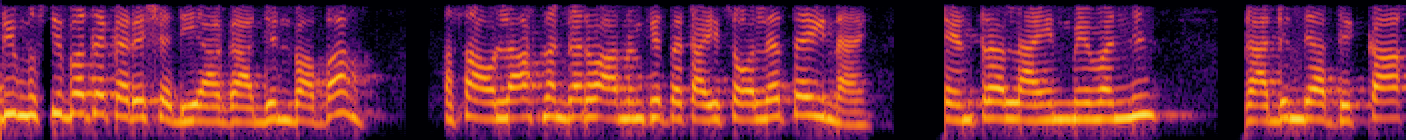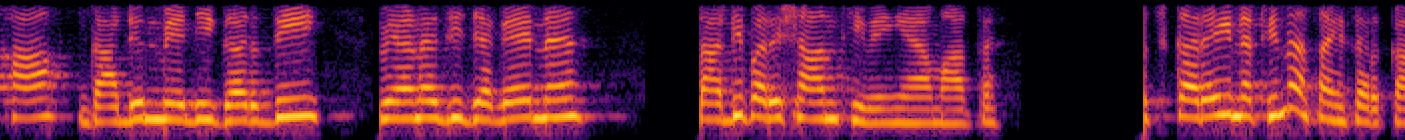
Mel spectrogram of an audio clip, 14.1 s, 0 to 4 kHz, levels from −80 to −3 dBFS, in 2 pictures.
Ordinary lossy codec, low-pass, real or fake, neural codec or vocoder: none; 3.6 kHz; real; none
